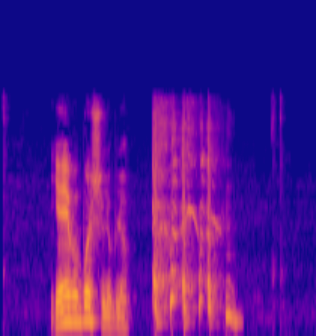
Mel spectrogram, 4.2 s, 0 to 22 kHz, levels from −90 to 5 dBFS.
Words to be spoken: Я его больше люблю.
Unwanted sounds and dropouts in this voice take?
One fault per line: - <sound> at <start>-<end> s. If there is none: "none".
- cough at 2.0-3.3 s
